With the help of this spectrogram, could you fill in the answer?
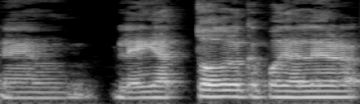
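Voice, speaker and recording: Monotone, flat intonation in a somewhat breathy voice. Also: man. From Venezuela, Maracaibo. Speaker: civil engineer. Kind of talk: interview.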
